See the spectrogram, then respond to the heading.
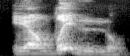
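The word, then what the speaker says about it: يَضِلُّ: Kemudian di riwayah Syu'bah bi fathil ya'i, ya, wa kasril dhad, dengan memfathahkan ya, ya, dan mengkasrahkan dhad. Jadi dibaca yadhillu, ya.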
